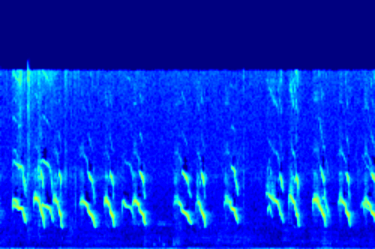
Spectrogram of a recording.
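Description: A Pama-Saigon cross fighting rooster gives short clucking calls in quick repeated bursts, close and fairly quiet over a low rumbling background.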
